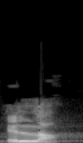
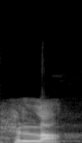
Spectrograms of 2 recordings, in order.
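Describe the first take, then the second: First: The word begins directly with a vowel. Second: The word begins with an h sound.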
